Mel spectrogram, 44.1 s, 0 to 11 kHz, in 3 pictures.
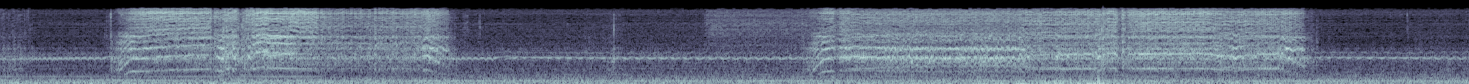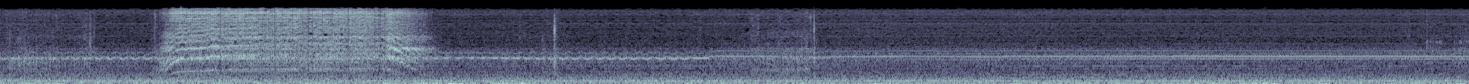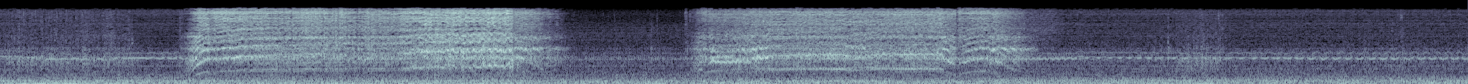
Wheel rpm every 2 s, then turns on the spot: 50, 160, 30, 10, 120, 160, 70, 10, 120, 60, 0, 0, 0, 0, 0, 50, 160, 60, 110, 100, 0, 0.
4-6 12-14 34-36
